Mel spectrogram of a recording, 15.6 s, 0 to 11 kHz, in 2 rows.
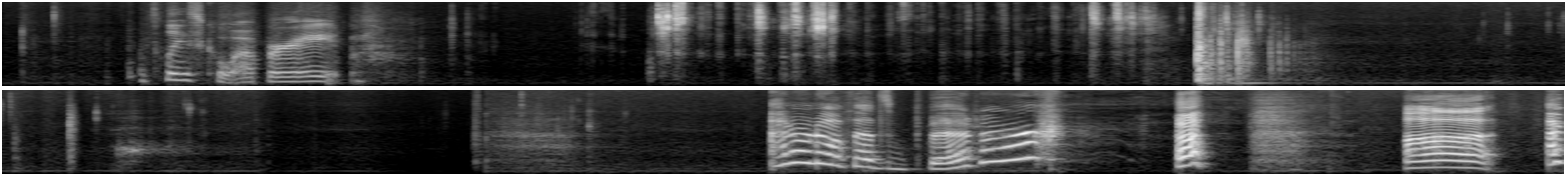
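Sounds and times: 
speech: 0.8s - 2.0s, 12.0s - 13.1s, 14.9s - 15.4s
two twelve-sided plastic dice rolling on a table: 3.2s - 6.6s.

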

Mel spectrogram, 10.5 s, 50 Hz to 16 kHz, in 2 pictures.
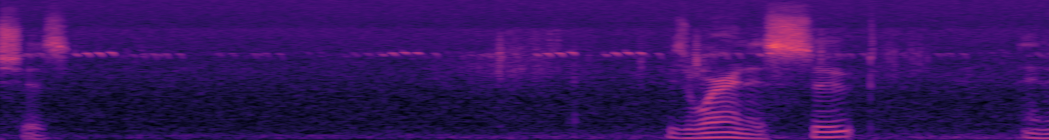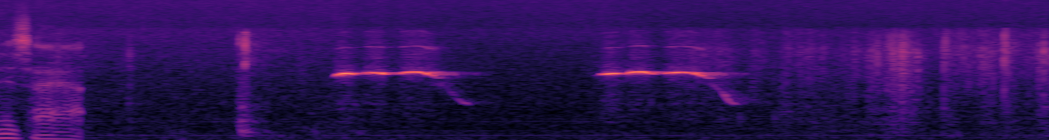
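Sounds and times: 
speech: 0.0s - 0.6s, 3.3s - 4.5s, 5.1s - 5.8s
faint hum: 0.0s - 10.4s
whistle: 6.9s - 9.0s.

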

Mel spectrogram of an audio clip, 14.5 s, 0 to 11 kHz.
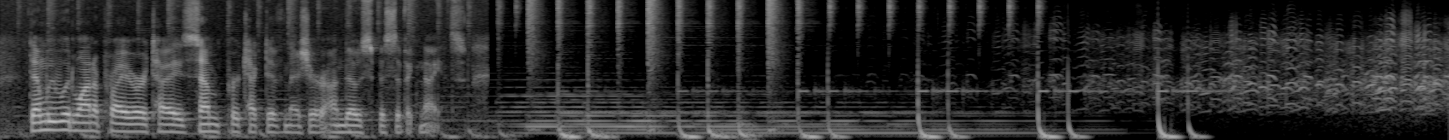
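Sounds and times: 
speech: 0.3s - 4.9s
flock of geese honking: 9.3s - 14.4s.

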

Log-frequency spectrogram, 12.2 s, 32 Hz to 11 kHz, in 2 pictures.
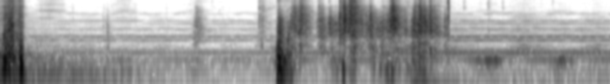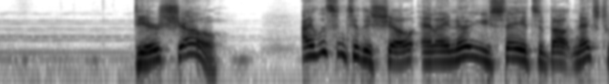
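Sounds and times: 
letter paper rustling as it is drawn out of an envelope and unfolded: 1.9s - 4.5s
speech: 7.4s - 8.4s, 9.1s - 12.1s.

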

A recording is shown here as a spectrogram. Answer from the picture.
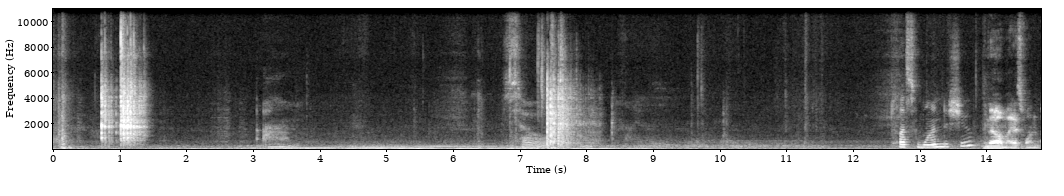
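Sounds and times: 
low steady hum: 0.0s - 14.8s
dice clattering across a hard tabletop: 0.7s - 1.5s, 6.8s - 8.4s
speech: 12.7s - 14.8s.

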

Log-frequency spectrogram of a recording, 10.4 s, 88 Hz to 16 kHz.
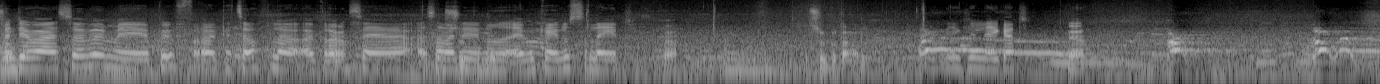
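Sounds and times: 
speech: 0.0s - 5.5s, 6.1s - 10.3s
dog barking: 6.9s - 8.1s, 8.7s - 9.2s, 9.8s - 10.3s.

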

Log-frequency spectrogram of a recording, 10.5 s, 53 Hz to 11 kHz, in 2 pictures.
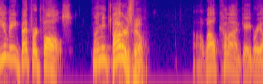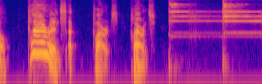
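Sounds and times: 
speech: 0.0s - 3.0s, 3.9s - 8.8s
small bell ringing: 8.6s - 10.4s.

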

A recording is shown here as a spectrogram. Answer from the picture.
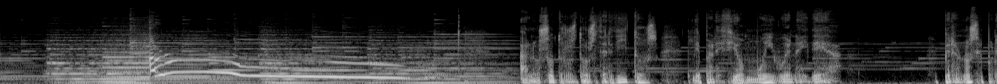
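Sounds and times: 
wolf howling: 1.0s - 4.9s
speech: 5.4s - 8.5s, 9.6s - 9.9s.

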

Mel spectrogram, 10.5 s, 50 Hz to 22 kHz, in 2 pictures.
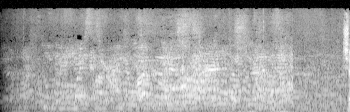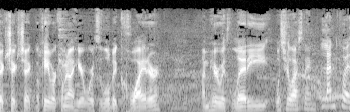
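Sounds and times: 
crowd chatter of about 40 people in an Italian restaurant: 0.0s - 10.4s
speech: 5.2s - 10.4s.

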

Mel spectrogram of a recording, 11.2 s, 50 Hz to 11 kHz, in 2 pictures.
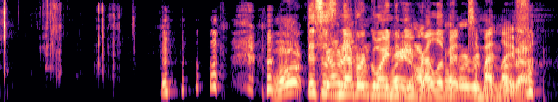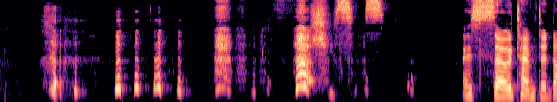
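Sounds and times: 
loud crunchy chewing: 0.0s - 2.7s
laughter: 1.6s - 9.1s
speech: 2.7s - 5.5s, 10.2s - 11.1s.

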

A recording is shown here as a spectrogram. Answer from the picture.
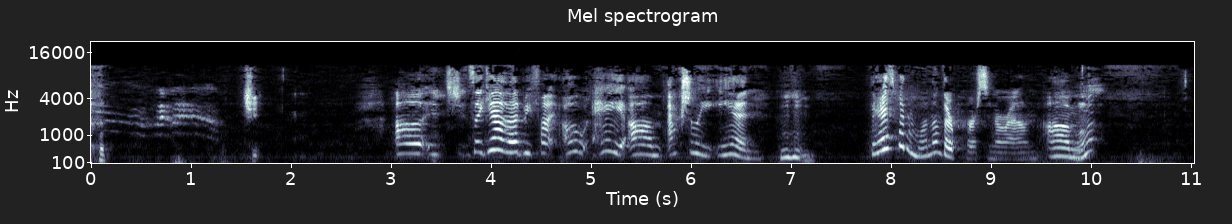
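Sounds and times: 
speech: 0.0s - 0.3s, 1.5s - 1.8s, 3.0s - 10.2s
cat meowing with a wavering cry: 0.0s - 1.4s.

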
